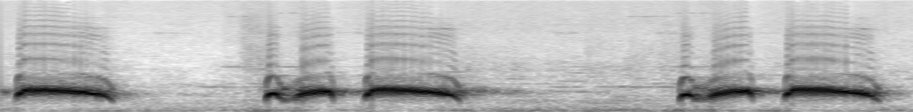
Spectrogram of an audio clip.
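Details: Mellow cooing from an aged spotted dove decoy, more than ten years old; long low hoots alternate with short stuttered double notes, phrases repeating roughly every two seconds in quiet surroundings.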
